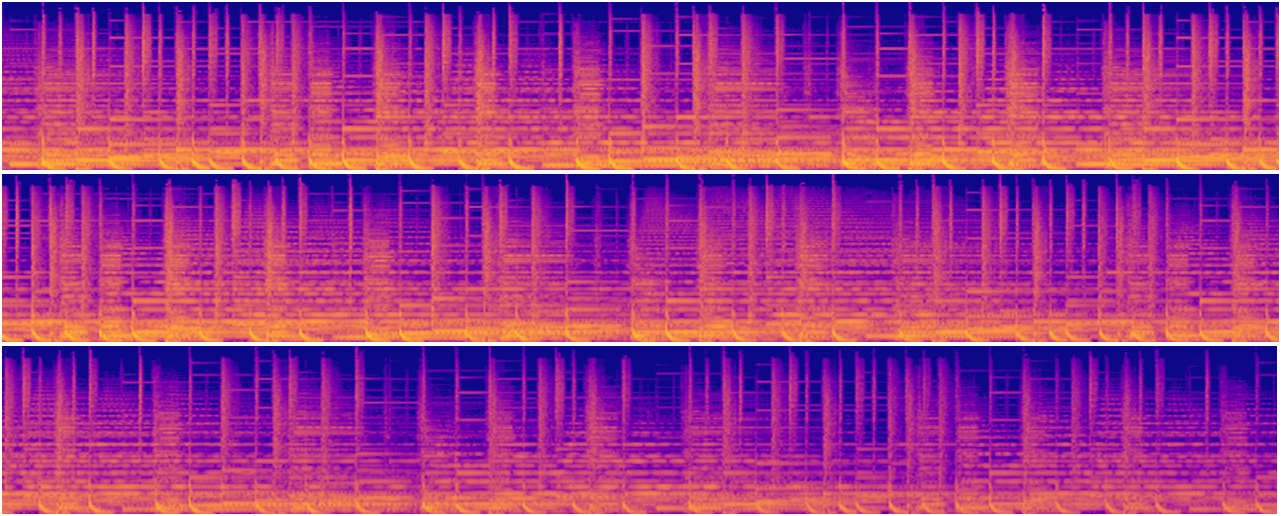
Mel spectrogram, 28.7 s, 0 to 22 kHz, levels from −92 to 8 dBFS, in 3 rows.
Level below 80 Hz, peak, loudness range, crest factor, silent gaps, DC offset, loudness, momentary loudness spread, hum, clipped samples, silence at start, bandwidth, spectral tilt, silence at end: -28 dBFS; 0 dBFS; 11 LU; 16 dB; none; under 0.1%; -15 LUFS; 13 LU; none; under 0.1%; 0 s; 19.5 kHz; -5.5 dB/octave; 0 s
